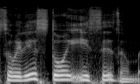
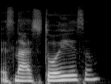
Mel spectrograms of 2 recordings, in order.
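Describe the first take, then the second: First: The C sound is pronounced in the word. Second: The C sound is left out of the word. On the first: The speaker calls it right. "You pronounce the C?" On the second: The speaker calls it wrong. "I've always heard people pronounce it without the C"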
